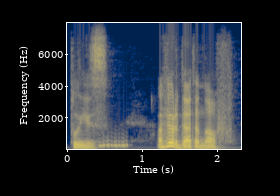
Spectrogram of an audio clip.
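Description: A quiet young woman survivor, soft-spoken and caring, as a man reads her lines. The voice is low in level, slow, on a dull lo-fi recording. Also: animated. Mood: gentle.

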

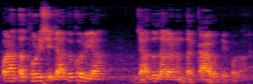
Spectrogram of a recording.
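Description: A man's voice: lowish voice, sing-song, a little fast, darkish tone. A man with a Marathi accent presenting magic tricks like a kids party magician, explaining each step simply to the viewers. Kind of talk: magic trick demonstration to camera. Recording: roomy echo, distant mic, faint noise.

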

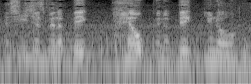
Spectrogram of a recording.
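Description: A man's voice: fairly high pitch, fairly quick. A man vlogging from behind the wheel, talking loosely and profanely straight to his viewers about flipping auction cars. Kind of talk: casual vlog while driving. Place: inside a moving car. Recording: loud road and car noise.

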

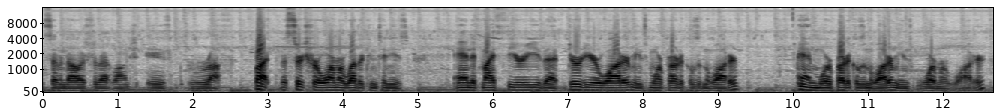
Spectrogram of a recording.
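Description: A man talks in a low voice, chatty and easygoing. He speaks out on an open lake, picked up by an action camera mounted on a small fishing boat, with faint music underneath. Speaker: fishing vlogger. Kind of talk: casual fishing vlog.

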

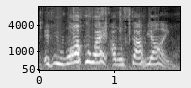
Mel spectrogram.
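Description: A mother in an outdoor park yelling defiantly at police, repeating demands to be left alone. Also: very high-pitched, expressive, fairly quick. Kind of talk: heated street confrontation.

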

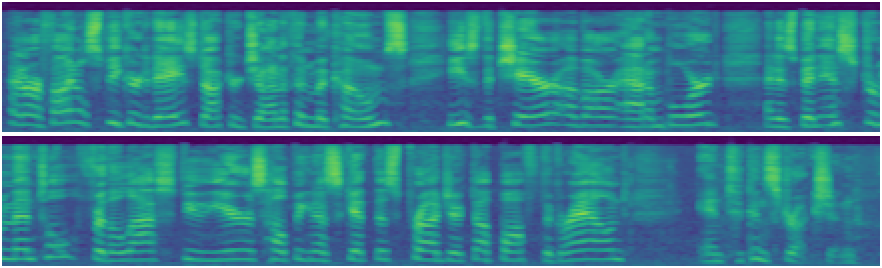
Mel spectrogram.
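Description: A woman's voice: high-pitched, moderate pace, fairly bright tone, slight background noise. A woman acting as emcee, giving brief, welcoming introductions at an outdoor event. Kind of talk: event hosting.

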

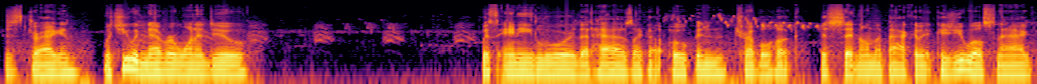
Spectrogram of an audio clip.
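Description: A young man streams a fishing game over livestream headset audio, his low, mellow voice close to the mic. His speech is gravelly and flat in tone. He explains mechanics in a relaxed, rambling way, full of ums and half-finished thoughts. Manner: laid-back, explains as he plays, trails off with fillers. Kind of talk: casual live gameplay commentary.

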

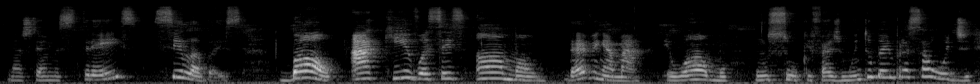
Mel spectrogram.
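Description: Bright-voiced teacher, slow and patient. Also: female voice, mid-range voice, lively intonation. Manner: slow, syllable-by-syllable sounding out of words; patient, coaxing with frequent "tá?" and "né?". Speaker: primary school teacher. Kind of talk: online literacy lesson for young children.

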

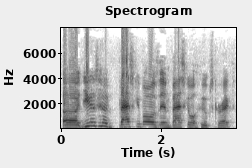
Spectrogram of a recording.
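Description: A man making a prank call over the phone, chatting casually in a halting, repetitive way. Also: sits high, animated, fairly bright tone. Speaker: prank caller. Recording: dull lo-fi phone call recording.

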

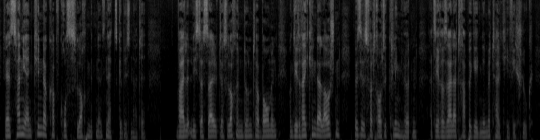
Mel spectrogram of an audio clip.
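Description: A man narrating a storybook with a quick, lively delivery. His voice sits in a middle register and the recording is close and dry, with no room sound. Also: mid-range voice, dry recording. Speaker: audiobook reader.

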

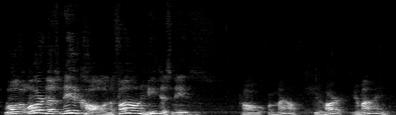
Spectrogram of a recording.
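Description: A man's voice: high-pitched, lively intonation, unhurried. A man preaching a sermon as pastor, telling homespun stories and calling out to members of the congregation by name. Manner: folksy storytelling, talks to congregation members by name. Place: church sanctuary. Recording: echoey room, voice from far off.

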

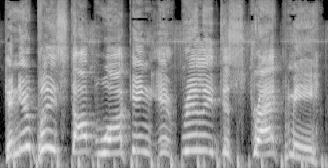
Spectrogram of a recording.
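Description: A man's voice: very high voice, animated, takes it slowly, a bit bright, slight background noise, voice pushed up, exaggerated voice. A man voicing a dim-witted, childlike female half-ogre in a video game, with a dopey cartoon bellow and blunt broken grammar. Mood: bellowing complaint. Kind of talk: video game role-play.

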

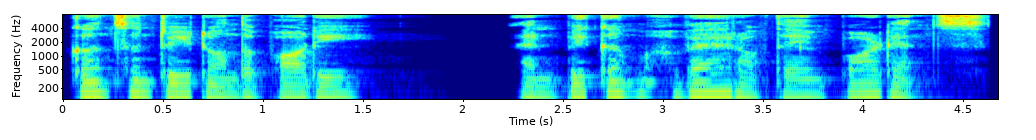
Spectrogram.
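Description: A man with an Indian accent, his voice husky and medium in pitch, leads a guided meditation as a yoga instructor. He calmly gives brief directions, pausing between phrases.

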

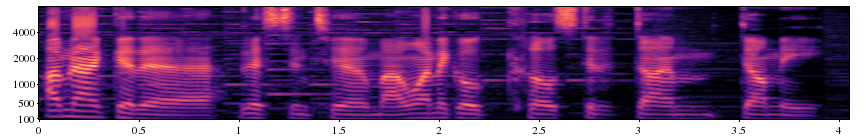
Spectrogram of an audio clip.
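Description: A man giving casual gameplay commentary in an excitable, sweary, exasperated manner. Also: on the low side, normal speed, faint music behind. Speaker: gamer commentator.

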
